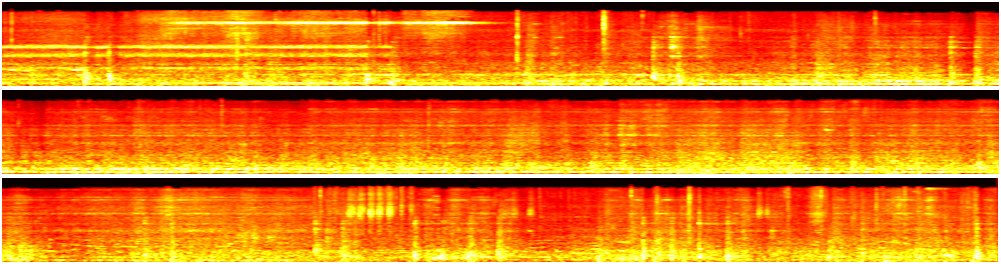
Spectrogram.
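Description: Electric commuter train running slowly through curves and pointwork, heard from inside at the front: a steady low running hum, with a thin high wheel squeal in the first few seconds and wheels clattering over the points near the end.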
